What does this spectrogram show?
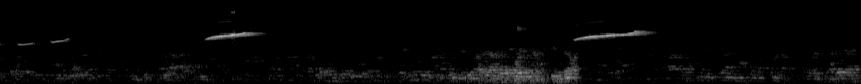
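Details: A 'bahan' oriental magpie-robin gives a couple of soft notes, then two loud rising whistles a few seconds apart in 'nembak' style, with a burst of rustling noise between them.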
